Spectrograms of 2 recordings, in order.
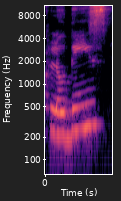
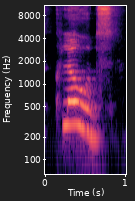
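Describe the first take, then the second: First: The word sounds clearly different from 'close'. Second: The word sounds almost the same as 'close'. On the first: The speaker calls it wrong. "it is not clothes" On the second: The speaker calls it right. "very much closer to the word close"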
